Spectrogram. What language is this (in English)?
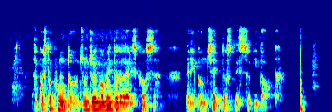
Italian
